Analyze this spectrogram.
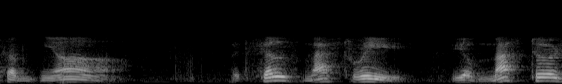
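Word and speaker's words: संज्ञा: How do you pronounce that? Vasikara Sabnya. Sabnya. Nya means knowledge. Sam means good, sacred. Vasikaram means not attached to, but sublimated to submitted to. That is what it means. Okay? So, sabjna.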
